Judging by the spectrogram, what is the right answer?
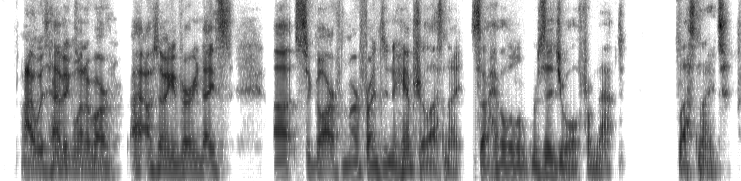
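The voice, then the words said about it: Hoarse, tired voice. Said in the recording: “You sound hoarse. You sound tired. ... My voice is a little messed up.”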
